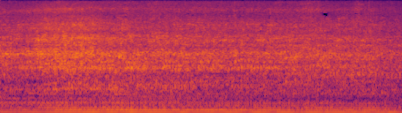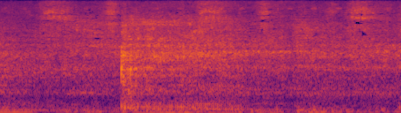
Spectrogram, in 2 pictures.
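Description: Grain semi truck's diesel engine running with a steady low drone that cuts off about four seconds in. A brief falling squeal follows about a second later, then lower road noise from trucks on the highway.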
